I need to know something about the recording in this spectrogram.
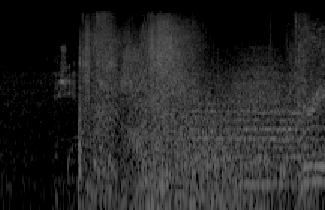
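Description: A game's magic effect whooshes and rumbles.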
